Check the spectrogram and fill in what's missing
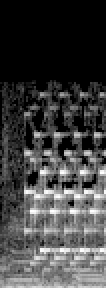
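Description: A small electronic tracker starts beeping, a high, bright repeating ringtone-like chirp that begins abruptly and continues steadily.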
